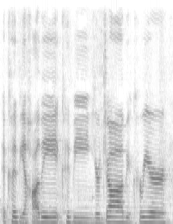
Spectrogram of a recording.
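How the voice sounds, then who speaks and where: Young woman who stutters, bright voice. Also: on the low side, level tone, normal speed, slight background noise. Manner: stutters, frequent repeated sounds and restarts. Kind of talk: casual talk to camera.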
